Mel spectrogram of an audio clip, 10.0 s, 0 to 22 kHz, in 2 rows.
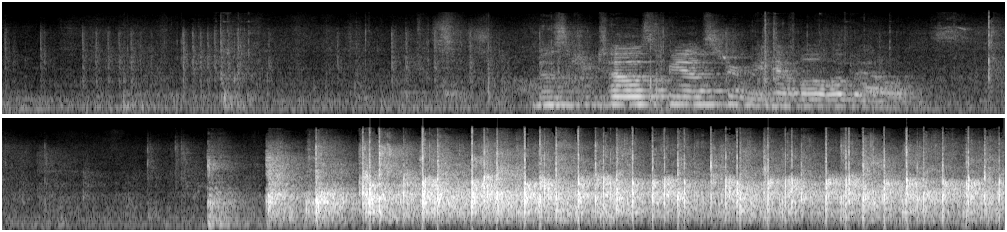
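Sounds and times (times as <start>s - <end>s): audience applause: 6.3s - 10.0s.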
